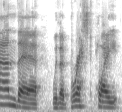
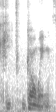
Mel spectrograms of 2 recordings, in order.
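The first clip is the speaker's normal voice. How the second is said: through gritted teeth, much lower, quieter; 6 semitones lower, 12 dB quieter than usual. A paladin turns to a nearby cultist and speaks through gritted teeth. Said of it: "through gritted teeth".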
